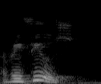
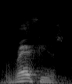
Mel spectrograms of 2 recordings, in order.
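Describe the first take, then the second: First: The stress is on the second syllable. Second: The stress is on the first syllable. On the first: It is a verb. "Cuando funciona como verbo, se pronuncia refuse" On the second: It is a noun meaning garbage or waste. "The stress is on the first syllable"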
